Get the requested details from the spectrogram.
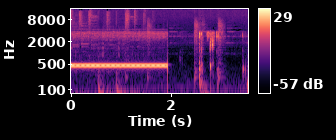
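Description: A loud, steady telephone tone drones for about two seconds as a call is placed from the Ebro in the Morning radio show, then cuts off abruptly, followed by a brief hush and some muffled, faint sounds on the line.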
